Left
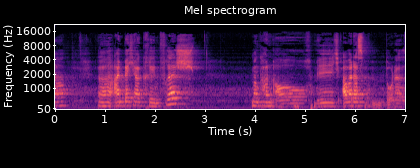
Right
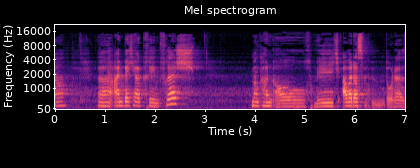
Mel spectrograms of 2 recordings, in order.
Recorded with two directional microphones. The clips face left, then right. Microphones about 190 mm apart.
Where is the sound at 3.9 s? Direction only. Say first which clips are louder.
Right 7 dB; 50° right (ahead or behind).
